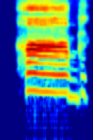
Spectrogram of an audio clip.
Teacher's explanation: Herb keeps the H sound in British English, unlike the silent H in American English. Adding the H makes the word feel sturdier.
